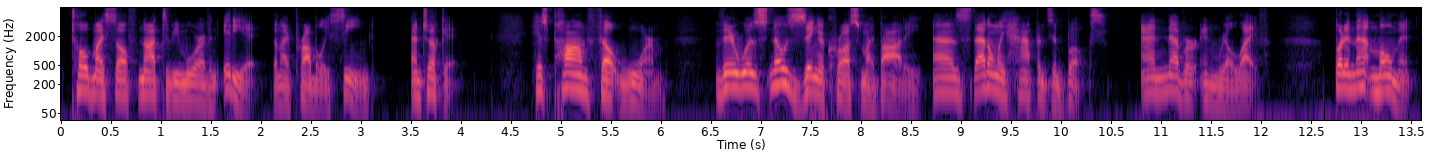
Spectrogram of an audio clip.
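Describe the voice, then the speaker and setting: Animated male audiobook narrator. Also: medium pitch. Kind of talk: scripted first-person fiction narration, dramatic audiobook reading.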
